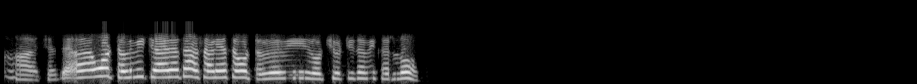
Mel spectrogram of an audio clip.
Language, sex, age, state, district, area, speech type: Dogri, female, 45-60, Jammu and Kashmir, Samba, rural, conversation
